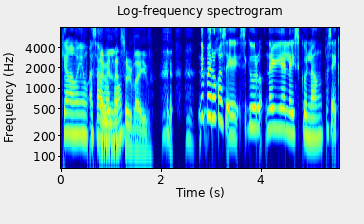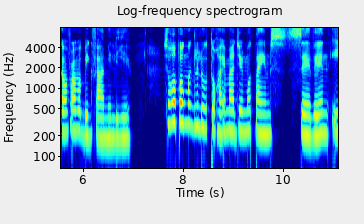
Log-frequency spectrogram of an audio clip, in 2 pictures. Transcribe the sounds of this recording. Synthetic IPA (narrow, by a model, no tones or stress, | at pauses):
kɐjaŋɐkojʊŋʔɐ̰saːajwɪlnnɐt̪sɛɹvajv | nɛpɛːɾo̞kɐsɛsɪɡuːɾo̞nɐɹiɐlajskolɐŋkɐsɛʔɪkɐwfɹɐmɐbɪɡfamɪli | sokɐpɐɡ̚mɐɡlʊluːt̪okɐʔɪmad͡ʒɪnmot̪ajmsːɛvɛnʔe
